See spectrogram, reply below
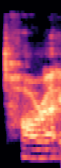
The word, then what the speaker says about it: Tara: My name is Tara. It's like Tara, but it's more pretentious.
